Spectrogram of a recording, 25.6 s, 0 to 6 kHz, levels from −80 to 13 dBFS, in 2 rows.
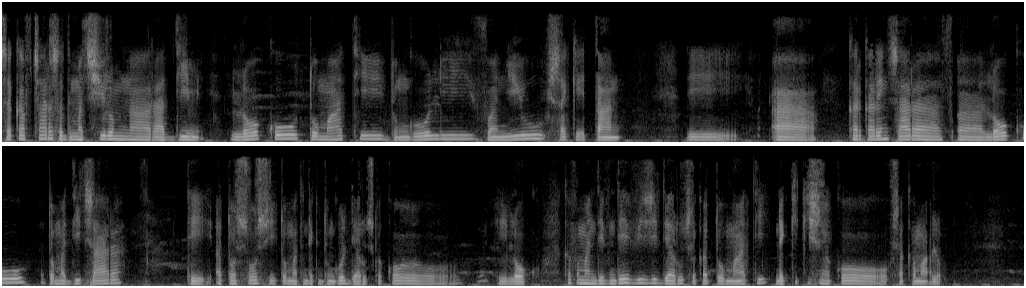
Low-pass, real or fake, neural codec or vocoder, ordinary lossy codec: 5.4 kHz; real; none; AAC, 24 kbps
